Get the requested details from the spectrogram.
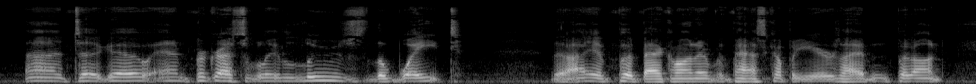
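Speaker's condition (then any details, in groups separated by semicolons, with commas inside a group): Multiple sclerosis; relapsing-remitting progressed to secondary progressive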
